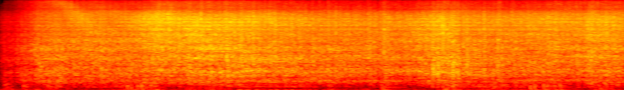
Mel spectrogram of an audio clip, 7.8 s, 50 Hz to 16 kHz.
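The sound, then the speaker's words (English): A wooden theatre rain machine, an 18th-century revolving wooden wheel, gives a dense, continuous hissing patter like steady rain, loud and unbroken throughout with slight swells in level. “And there's another thing, which is a rain machine. Actually, just make it work and then I'll describe it.”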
